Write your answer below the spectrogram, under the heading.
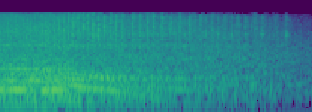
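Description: A small lawnmower engine runs with a rough, steady rattling drone, loud at first and gradually fading slightly toward the end, with no voices present.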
